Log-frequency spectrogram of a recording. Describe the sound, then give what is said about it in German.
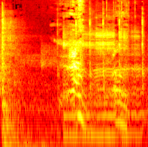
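Heavy, thick church door moving with a low rumbling thud and a drawn-out groaning creak, loud and brief. “diese dicken Türen, diese schweren”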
